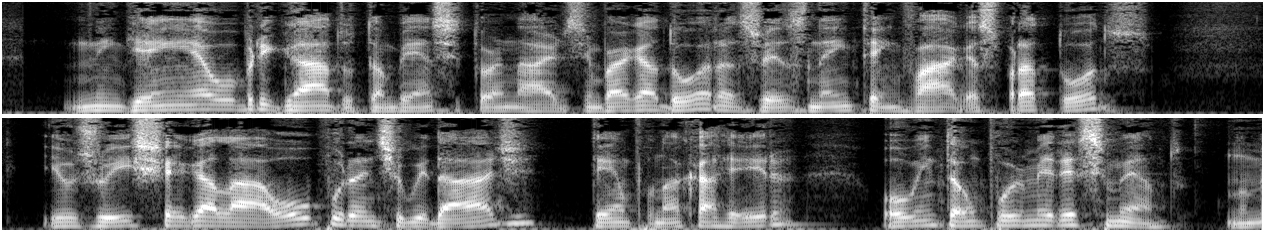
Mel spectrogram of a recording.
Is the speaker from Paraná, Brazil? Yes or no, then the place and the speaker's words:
yes; Umuarama, Paraná, Brazil; born there; also born or lived in Alto Piquiri; Sou paranaense de Umuarama. Como se diz, fui para Umuarama só para nascer, porque lá tinha hospital, né? Os meus pais, na época, moravam num pequeno distrito de Alto Piquiri chamado Paulistânia, mas é a terra da minha origem, da qual eu me orgulho muito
